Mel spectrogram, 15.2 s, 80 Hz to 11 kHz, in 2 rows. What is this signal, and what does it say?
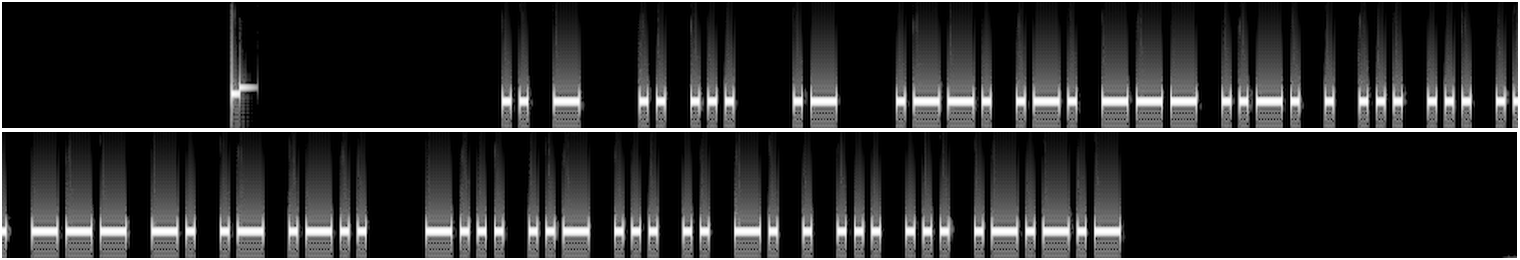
Morse code, heard as a keyed tone, about 28 wpm, 700 Hz. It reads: IT IS A PROFESSIONAL BUSINESS.
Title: Sentences from Top 1000 Words - Review Part 4 - 28wpm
